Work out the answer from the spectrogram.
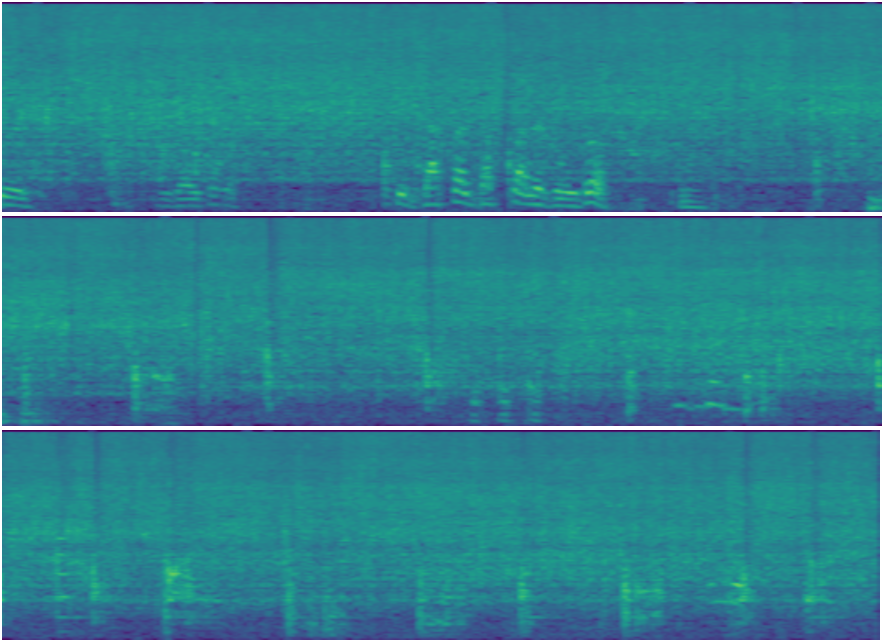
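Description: Sliced vegetables sizzling steadily in oil in a black iron wok as they are stirred with a metal ladle, which scrapes the pan now and then.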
